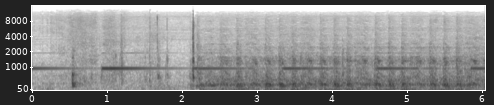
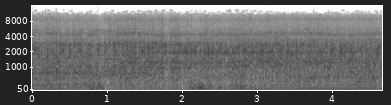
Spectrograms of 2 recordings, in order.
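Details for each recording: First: VW Jetta diesel-converted van with a mechanical injector pump, high kilometers, sitting since fall, after glow plugs; slow steady cranking at about eighty strokes a minute without firing, as fuel drained back and air got in; fixed by hand-priming the pump. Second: VW Jetta diesel-converted van with a mechanical injector pump, high kilometers, just started after hand-priming the pump; cold idle with loud even diesel clatter at about four beats a second, no misfire; healthy but noisy while cold.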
